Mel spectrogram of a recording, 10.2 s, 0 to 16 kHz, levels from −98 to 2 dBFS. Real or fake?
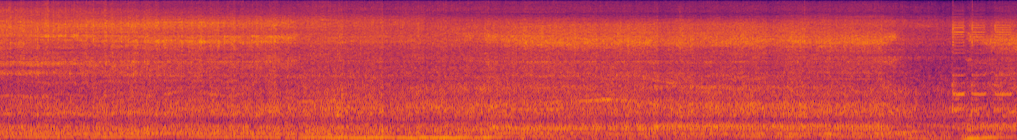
fake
